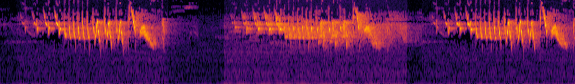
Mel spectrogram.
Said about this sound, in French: Il y en a un que vous entendez sûrement tous les jours. Tout le monde dit, on ne manque pas, il est là tous les matins. Qu'est le petit pinceau. Écoutez-le bien, le petit pinson.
